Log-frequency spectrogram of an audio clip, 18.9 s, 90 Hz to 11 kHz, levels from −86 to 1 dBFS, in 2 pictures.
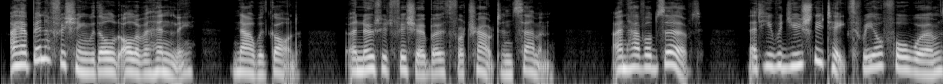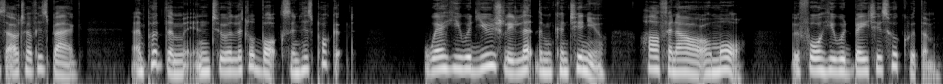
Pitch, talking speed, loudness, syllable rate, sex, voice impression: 200 Hz, 210 wpm, -19 LUFS, 5.8 syllables/s, female, feminine, adult-like, slightly hard, muffled, fluent, slightly raspy, intellectual, elegant, slightly strict, sharp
